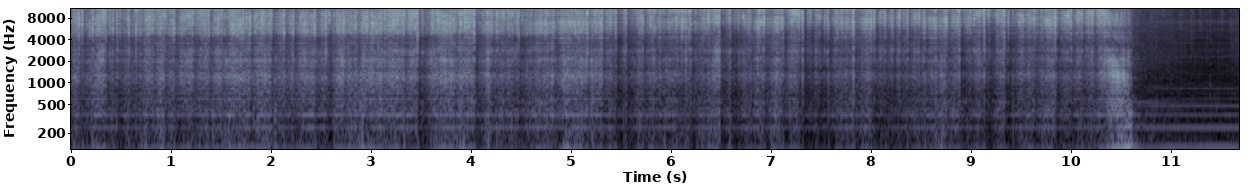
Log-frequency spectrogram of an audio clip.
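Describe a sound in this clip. An arc welder crackles and sizzles loudly and steadily.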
